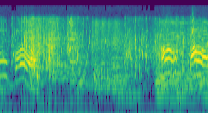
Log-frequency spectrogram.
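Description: A cartoon duckling's quacking voice, in two short bursts near the start and about three seconds in, with a splash of water between them, over music.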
